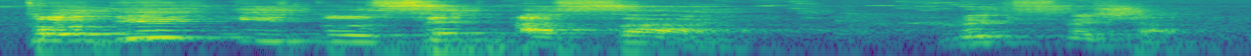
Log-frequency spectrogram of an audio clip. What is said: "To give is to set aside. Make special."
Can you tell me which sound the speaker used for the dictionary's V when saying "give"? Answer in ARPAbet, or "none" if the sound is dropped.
none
